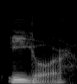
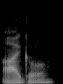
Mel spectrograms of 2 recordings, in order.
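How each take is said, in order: First: Igor with a long "ee" at the start; first syllable of Igor rhymes with "see"; EE-gore pronunciation. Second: Igor with a long "eye" at the start; first syllable of Igor rhymes with "my"; EYE-gore pronunciation. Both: Shown as a demonstration. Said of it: "our pronunciation of these types of things".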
